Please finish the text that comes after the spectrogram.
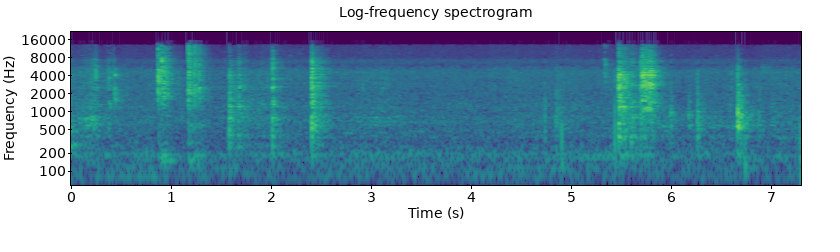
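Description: A metal spoon stirs rice pulao mixed with fried ingredients in a pot, giving sharp clinks and scrapes in irregular bursts against a quiet kitchen background.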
